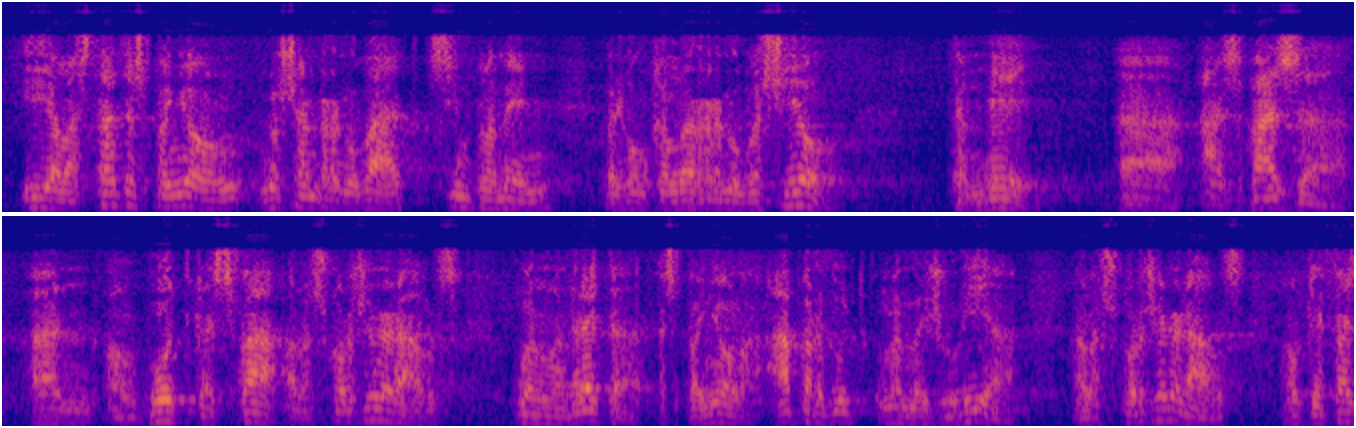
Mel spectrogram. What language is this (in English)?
Catalan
